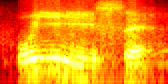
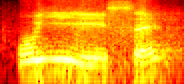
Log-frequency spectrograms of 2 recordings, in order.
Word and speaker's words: uyise: Y is pronounced as ye, ye, as in English word yeast. E.g., uyise, uyise, his father or her father.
